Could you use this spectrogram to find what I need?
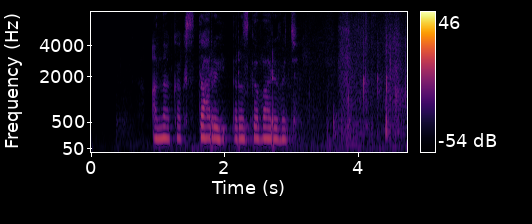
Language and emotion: Russian, angry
